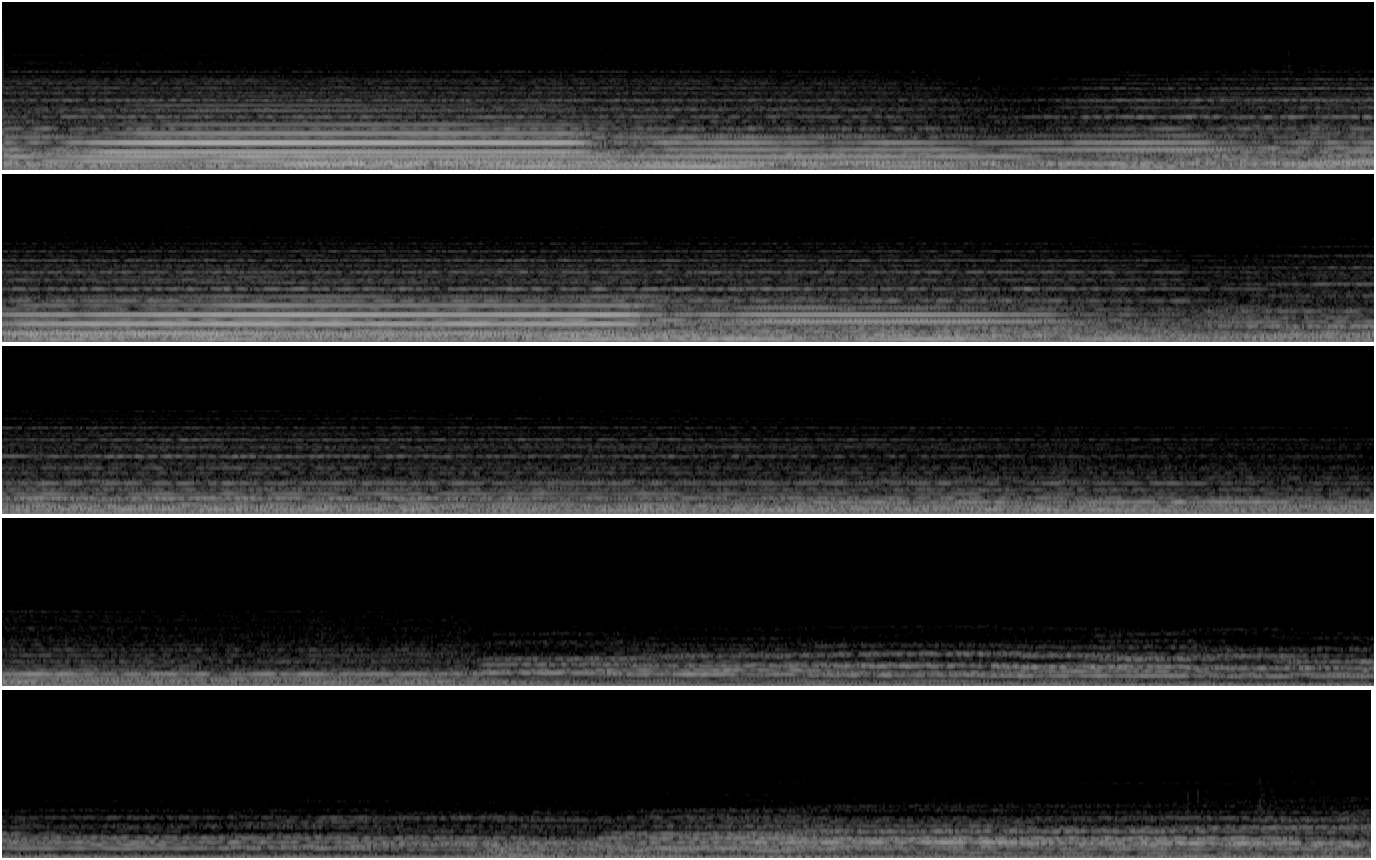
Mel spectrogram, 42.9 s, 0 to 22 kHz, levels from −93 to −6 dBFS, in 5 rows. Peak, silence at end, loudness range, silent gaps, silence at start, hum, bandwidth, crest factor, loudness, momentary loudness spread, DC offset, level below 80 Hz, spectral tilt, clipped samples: -26 dBFS; 0 s; 16 LU; none; 0 s; none; 8.8 kHz; 18 dB; -44 LUFS; 18 LU; 0.1%; -62 dBFS; -9.5 dB/octave; under 0.1%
